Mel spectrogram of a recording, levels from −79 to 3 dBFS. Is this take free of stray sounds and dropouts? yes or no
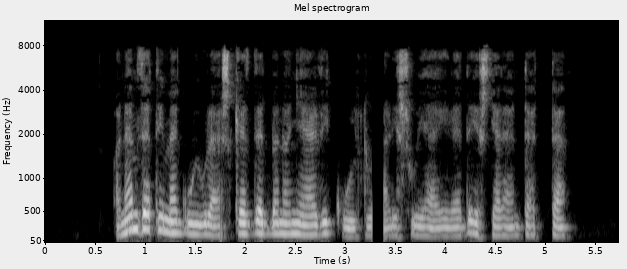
no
